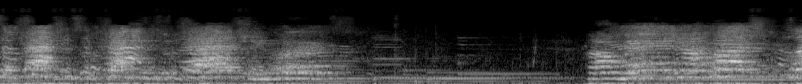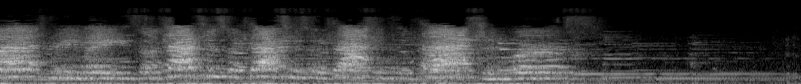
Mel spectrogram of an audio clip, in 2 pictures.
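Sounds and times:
children singing in unison: 0.0s - 3.8s, 5.9s - 14.1s
musical accompaniment: 0.0s - 16.0s.

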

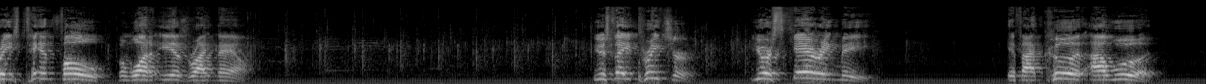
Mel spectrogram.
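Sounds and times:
man preaching: 0.0s - 2.6s, 5.9s - 8.8s, 10.1s - 11.6s
low steady hum: 0.0s - 12.0s.

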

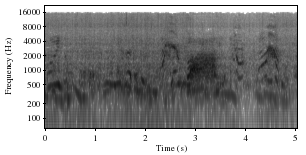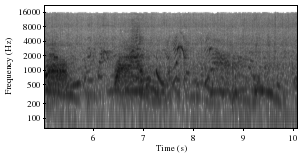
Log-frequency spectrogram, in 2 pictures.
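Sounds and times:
swimmers chattering and calling out: 0.0s - 10.0s
loud water splash: 0.4s - 9.7s.

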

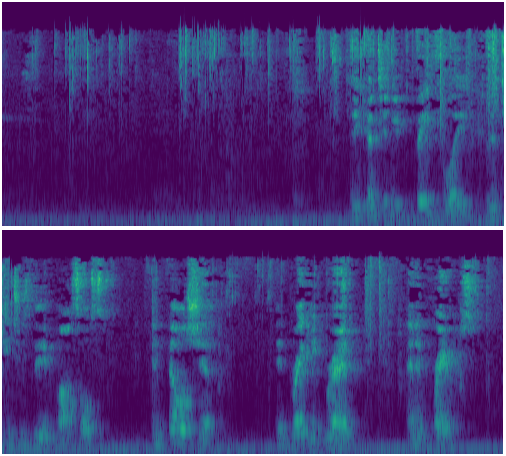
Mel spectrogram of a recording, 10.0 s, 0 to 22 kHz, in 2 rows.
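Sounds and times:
low room hum: 0.0s - 10.0s
paper pages rustling: 2.9s - 5.3s, 8.4s - 9.1s.

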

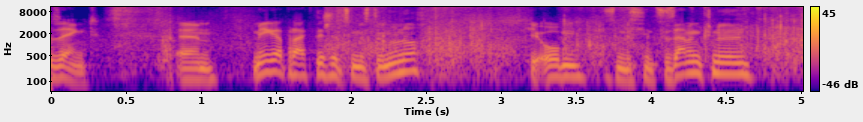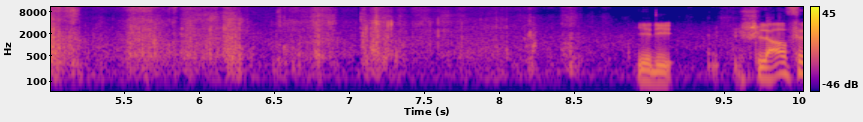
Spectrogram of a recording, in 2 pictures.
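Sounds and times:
fabric rustling and crumpling: 0.6s - 8.8s.

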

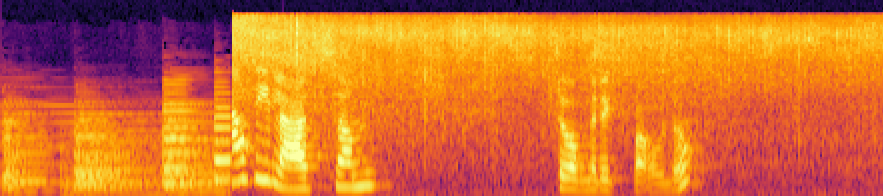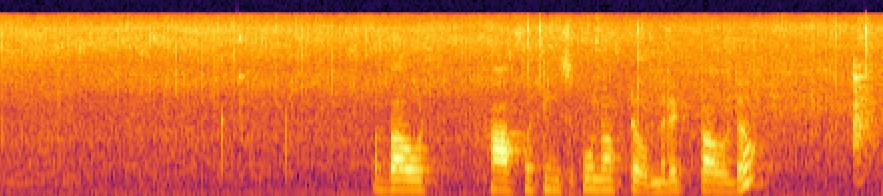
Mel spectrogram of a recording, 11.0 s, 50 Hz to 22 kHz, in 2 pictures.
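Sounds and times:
vegetables sizzling in hot oil: 1.5s - 11.0s.

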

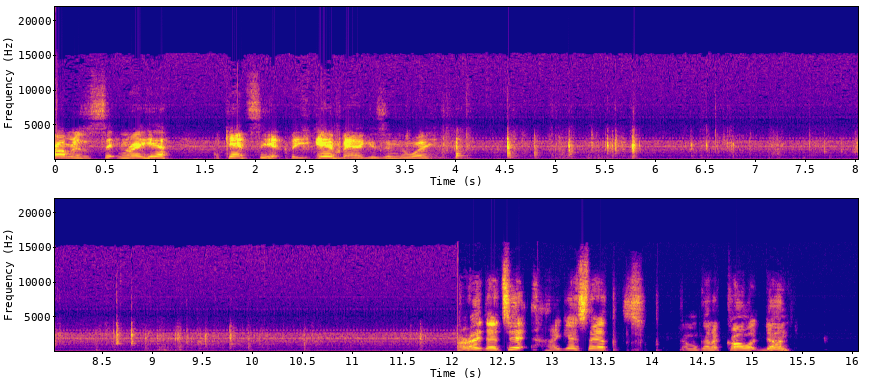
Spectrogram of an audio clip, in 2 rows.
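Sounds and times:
low steady hum: 0.0s - 15.4s.

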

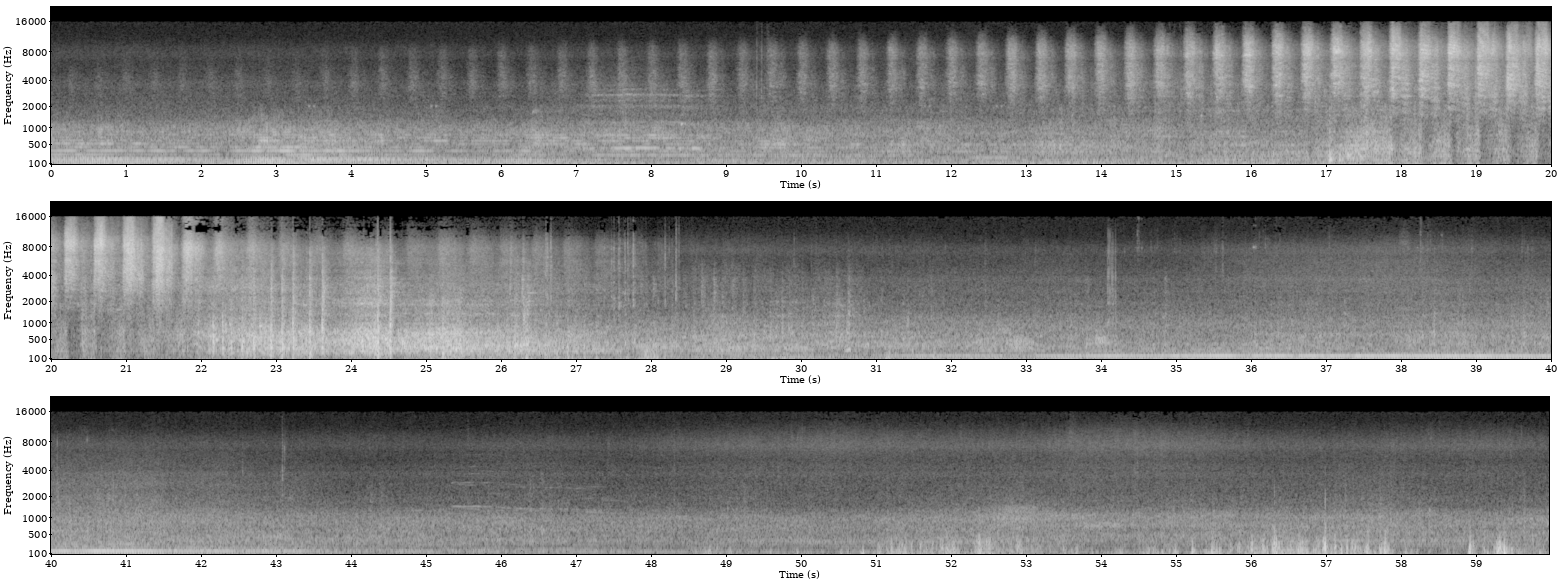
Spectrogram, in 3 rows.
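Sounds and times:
steam locomotive exhaust chuffs: 0.0s - 33.8s
train wheels rumbling on rail: 0.0s - 59.9s.

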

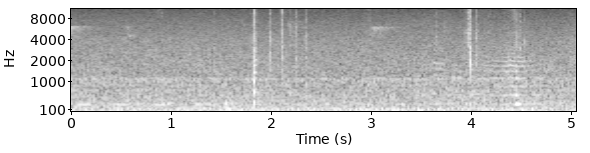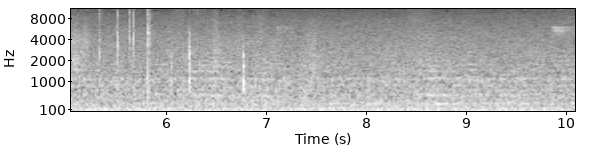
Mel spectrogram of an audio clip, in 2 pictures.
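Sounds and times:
small sharp clicks: 1.8s - 4.6s, 5.3s - 6.9s.

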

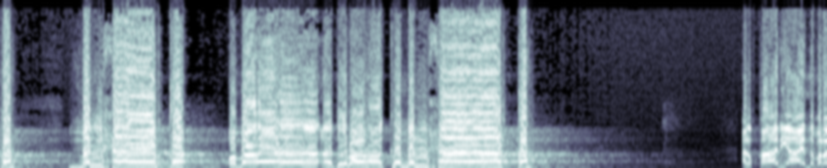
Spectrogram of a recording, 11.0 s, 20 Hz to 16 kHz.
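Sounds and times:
man chanting melodic recitation: 0.0s - 8.5s.

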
